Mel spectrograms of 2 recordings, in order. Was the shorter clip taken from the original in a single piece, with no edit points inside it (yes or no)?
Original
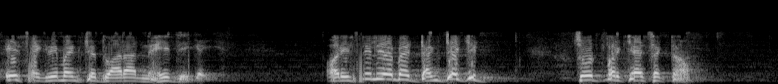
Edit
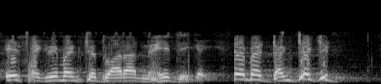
no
